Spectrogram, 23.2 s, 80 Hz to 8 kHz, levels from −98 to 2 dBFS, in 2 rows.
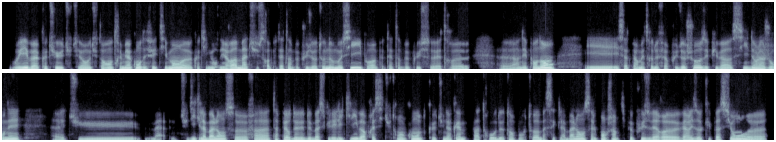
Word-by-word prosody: Oui, 115 Hz, +6 st, +5 dB
ben 100 Hz, -6 st, +3 dB
que -, -, -3 dB
tu 105 Hz, -1 st, +1 dB
tu -, -, -15 dB
te -, -, -16 dB, 0.2 s
tu -, -, -15 dB
t'en 95 Hz, -, -1 dB
rends 95 Hz, 0 st, +2 dB
très 100 Hz, -, -3 dB
bien 105 Hz, +2 st, +4 dB
compte, 120 Hz, 0 st, +3 dB
effectivement, 100 Hz, +3 st, +3 dB
heu, 90 Hz, -, 0 dB
quand -, -, -9 dB
il -, -, -3 dB
grandira, 90 Hz, +3 st, +2 dB
heu, -, -, +6 dB
bah, 105 Hz, -5 st, +4 dB
tu -, -, -11 dB
seras -, -, -5 dB, 0.3 s
un 95 Hz, -, +1 dB
peu -, -, -9 dB
plus 95 Hz, -3 st, -5 dB
autonome 95 Hz, +1 st, +3 dB
aussi. 140 Hz, +9 st, +3 dB
Il 145 Hz, -, +3 dB
pourra 90 Hz, -2 st, -1 dB
peut-être -, -, -9 dB
un -, -, -5 dB
peu -, -, -5 dB
plus, -, -, -7 dB
heu, 90 Hz, -, -2 dB
être, 90 Hz, +2 st, -7 dB
heu 85 Hz, -1 st, -2 dB, 0.5 s
heu, 85 Hz, 0 st, -5 dB
indépendant 105 Hz, -, +5 dB, 0.4 s
et 95 Hz, -1 st, +1 dB
et 95 Hz, -, -2 dB
ça 95 Hz, -, -2 dB
te -, -, -21 dB
permettrait 95 Hz, +1 st, -2 dB
de 95 Hz, -, 0 dB
faire 90 Hz, -1 st, -6 dB
plus 100 Hz, -, -7 dB
de 110 Hz, -, 0 dB
choses. 150 Hz, +1 st, +2 dB
Et -, -, -3 dB
puis, -, -, -7 dB
ben, 90 Hz, 0 st, +1 dB
si 115 Hz, +4 st, -4 dB
dans 105 Hz, -1 st, +3 dB
la 100 Hz, -, +4 dB
journée, 105 Hz, +3 st, +2 dB, 0.5 s
heu, 85 Hz, +1 st, -6 dB
tu, 95 Hz, -2 st, -2 dB
bah, -, -, -10 dB, 0.3 s
tu -, -, -14 dB
dis 110 Hz, +1 st, -1 dB
que 105 Hz, -, -4 dB
la 105 Hz, -, +5 dB
balance, 110 Hz, +3 st, +3 dB
heu, 95 Hz, -1 st, 0 dB
enfin, 95 Hz, 0 st, 0 dB
tu 95 Hz, -, -7 dB
as 95 Hz, -, -3 dB
peur 110 Hz, -1 st, +2 dB
de 95 Hz, -1 st, +2 dB
de 90 Hz, 0 st, 0 dB
basculer 95 Hz, 0 st, -1 dB
l'équilibre, 115 Hz, -, +1 dB
après 95 Hz, -, -1 dB
si -, -, -12 dB
tu -, -, -17 dB
te -, -, -16 dB
rends 95 Hz, -1 st, 0 dB
compte 110 Hz, +1 st, +1 dB
que 95 Hz, -, -6 dB
tu 95 Hz, -, -6 dB
n'as 90 Hz, -, 0 dB
quand -, -, -4 dB
même 95 Hz, -2 st, +1 dB
pas 95 Hz, -, -5 dB
trop 100 Hz, -1 st, -3 dB
de 95 Hz, -1 st, -1 dB
temps 95 Hz, 0 st, -4 dB
pour 90 Hz, 0 st, -10 dB
toi, 105 Hz, +3 st, -1 dB
bah, 90 Hz, -3 st, -5 dB
c'est 85 Hz, -, -10 dB
que -, -, -9 dB
la 85 Hz, -, -5 dB
balance, 105 Hz, +4 st, +1 dB
elle 95 Hz, -1 st, -2 dB
penche 100 Hz, -1 st, -2 dB
un 100 Hz, -, +1 dB
petit 95 Hz, -, -17 dB
peu 100 Hz, -, -3 dB
plus 105 Hz, +3 st, -1 dB
vers, 95 Hz, -1 st, +1 dB
heu, 90 Hz, -1 st, +2 dB
vers 95 Hz, +2 st, 0 dB
les 90 Hz, 0 st, 0 dB
occupations, 100 Hz, +2 st, +1 dB
heu. 90 Hz, -1 st, 0 dB
95 Hz, 270 wpm, -22 LUFS, 90-105 Hz, 0.5 s, heu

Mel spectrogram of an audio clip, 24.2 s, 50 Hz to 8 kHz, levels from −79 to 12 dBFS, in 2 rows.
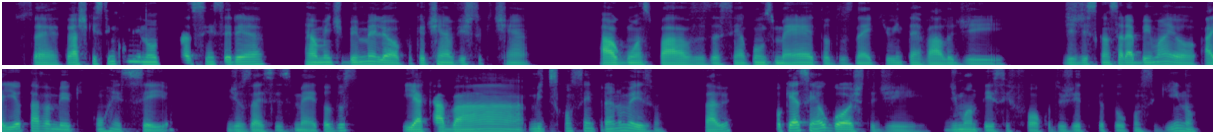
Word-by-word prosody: Certo, 90 Hz, -3 st, -2 dB
eu -, -, +5 dB
acho 95 Hz, 0 st, +4 dB
que 115 Hz, -, -3 dB
5 115 Hz, +2 st, -5 dB
minutos, 105 Hz, -3 st, +1 dB, 0.2 s
assim, 100 Hz, +1 st, 0 dB
seria 110 Hz, +2 st, +3 dB, 0.4 s
realmente 100 Hz, -1 st, +2 dB
bem 100 Hz, +1 st, +1 dB
melhor, 105 Hz, -6 st, +4 dB
porque 85 Hz, +3 st, -5 dB
eu -, -, +1 dB
tinha 95 Hz, -2 st, +1 dB
visto 90 Hz, +1 st, -6 dB
que -, -, -33 dB
tinha 90 Hz, -2 st, -6 dB, 0.7 s
algumas 90 Hz, 0 st, +5 dB
pausas 85 Hz, -1 st, +2 dB
assim, 85 Hz, +1 st, -3 dB
alguns 90 Hz, +2 st, -1 dB
métodos, 85 Hz, -1 st, -1 dB
né, 80 Hz, 0 st, 0 dB
que 80 Hz, +2 st, -12 dB
o 90 Hz, -, -2 dB
intervalo 85 Hz, -2 st, 0 dB
de 80 Hz, -1 st, -6 dB, 0.6 s
de 90 Hz, +1 st, -2 dB
descanso 90 Hz, +1 st, -2 dB
era 95 Hz, -, +6 dB
bem 95 Hz, +2 st, -1 dB
maior, 95 Hz, -6 st, +1 dB
aí 90 Hz, +2 st, +2 dB
eu 105 Hz, -, +5 dB
estava 115 Hz, 0 st, 0 dB
meio 95 Hz, -4 st, -1 dB
que 90 Hz, -, -26 dB
com 95 Hz, -, -6 dB
receio, 90 Hz, -6 st, -3 dB, 0.6 s
de 85 Hz, -, -5 dB
usar 85 Hz, -1 st, 0 dB
esses 80 Hz, +1 st, -7 dB
métodos, 85 Hz, -, -3 dB, 0.4 s
e 95 Hz, +1 st, +5 dB
acabar 100 Hz, +1 st, +3 dB
me 110 Hz, +1 st, -3 dB
desconcentrando 115 Hz, +1 st, -4 dB
mesmo, 95 Hz, -10 st, 0 dB, 0.4 s
sabe? 90 Hz, +8 st, +1 dB, 0.4 s
Porque, -, -, +1 dB
assim, 130 Hz, -2 st, +6 dB
eu 115 Hz, -, +4 dB
gosto 95 Hz, -6 st, +5 dB
de 85 Hz, 0 st, -9 dB, 0.2 s
de 90 Hz, +2 st, -6 dB
manter 95 Hz, -2 st, -1 dB
esse 85 Hz, +1 st, -7 dB
foco 80 Hz, -2 st, -5 dB
do 85 Hz, -, -9 dB
jeito 80 Hz, -1 st, -7 dB
que -, -, -12 dB
eu -, -, -3 dB
estou 75 Hz, -1 st, -7 dB
conseguindo, 90 Hz, +6 st, -7 dB
90 Hz, 160 wpm, -25 LUFS, 85-100 Hz, 0.7 s, era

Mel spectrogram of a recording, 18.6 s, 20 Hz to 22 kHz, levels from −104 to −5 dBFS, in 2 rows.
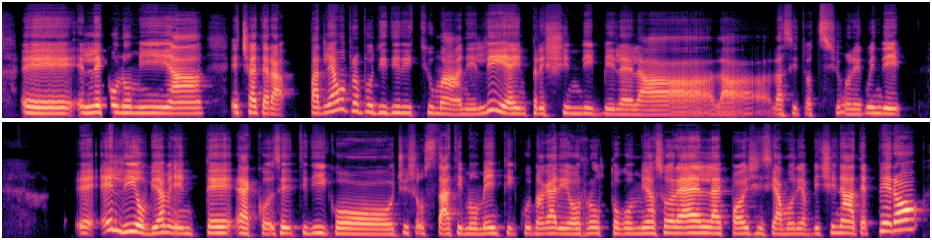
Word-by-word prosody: e 195 Hz, -2 st, +2 dB
e -, -, -4 dB
l'economia, 205 Hz, -3 st, +2 dB, 0.2 s
eccetera. 215 Hz, -4 st, 0 dB, 0.2 s
Parliamo 245 Hz, +11 st, 0 dB
proprio 255 Hz, -6 st, -3 dB
di 220 Hz, 0 st, -4 dB
diritti 210 Hz, 0 st, -6 dB
umani, 170 Hz, -3 st, -2 dB
lì 275 Hz, -, +2 dB
è 200 Hz, -, +5 dB
imprescindibile 185 Hz, -3 st, -4 dB
la 155 Hz, -, -2 dB
la 80 Hz, +2 st, -8 dB
la 165 Hz, -, -7 dB
situazione 170 Hz, 0 st, -9 dB
quindi 190 Hz, -3 st, 0 dB, 1.1 s
e -, -, -1 dB
e 300 Hz, -, +3 dB
lì 260 Hz, -3 st, +4 dB
ovviamente 205 Hz, -1 st, +2 dB
ecco, 190 Hz, -2 st, 0 dB
se 195 Hz, -1 st, -1 dB
ti 205 Hz, -, -9 dB
dico 180 Hz, -4 st, 0 dB
ci 210 Hz, -, -7 dB
son -, -, -8 dB
stati 175 Hz, +3 st, +1 dB
momenti 185 Hz, +1 st, -2 dB
in 175 Hz, -, -18 dB
cui 190 Hz, -, -6 dB
magari 185 Hz, 0 st, 0 dB
ho 175 Hz, 0 st, 0 dB
rotto 195 Hz, +1 st, -5 dB
con 185 Hz, 0 st, -4 dB
mia 195 Hz, +1 st, +1 dB
sorella 205 Hz, 0 st, +6 dB
e 190 Hz, 0 st, +1 dB
poi 190 Hz, 0 st, 0 dB
ci 185 Hz, 0 st, -7 dB
siamo 175 Hz, 0 st, -2 dB
riavvicinate 190 Hz, +4 st, -1 dB
però, 290 Hz, +5 st, +7 dB
195 Hz, 140 wpm, -23 LUFS, 180-210 Hz, 1.1 s, però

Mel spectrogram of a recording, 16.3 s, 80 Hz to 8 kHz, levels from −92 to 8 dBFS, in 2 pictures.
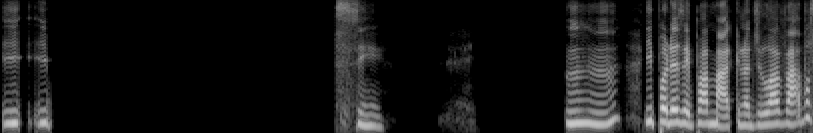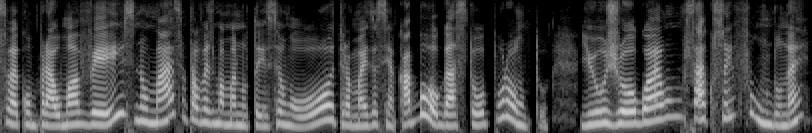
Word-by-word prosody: E 235 Hz, +2 st, -1 dB
e 245 Hz, +1 st, -5 dB, 2.9 s
Sim. 195 Hz, -5 st, -7 dB, 1.8 s
Uhum 235 Hz, +2 st, 0 dB, 0.3 s
e, 270 Hz, -, 0 dB
por 260 Hz, -1 st, +5 dB
exemplo, 235 Hz, -2 st, +4 dB
a -, -, +6 dB
máquina 200 Hz, -1 st, +2 dB
de 200 Hz, +1 st, -7 dB
lavar, 220 Hz, +1 st, +3 dB
você 325 Hz, -5 st, -4 dB
vai 220 Hz, -2 st, +2 dB
comprar 205 Hz, -2 st, +1 dB
uma 210 Hz, +3 st, +2 dB
vez, 220 Hz, -, +1 dB
no 275 Hz, -2 st, -2 dB
máximo, 280 Hz, -, +1 dB
talvez 265 Hz, -5 st, -2 dB
uma 230 Hz, 0 st, -1 dB
manutenção 205 Hz, +1 st, -5 dB
ou 180 Hz, -2 st, -5 dB
outra, 220 Hz, +4 st, 0 dB
mas, 190 Hz, +1 st, -3 dB
assim, 220 Hz, -1 st, -7 dB
acabou. 230 Hz, -, +2 dB
Gastou, 205 Hz, +1 st, -1 dB
pronto. 280 Hz, -, -4 dB, 0.3 s
E 205 Hz, +2 st, -3 dB
o 230 Hz, +2 st, +2 dB
jogo 230 Hz, +2 st, +3 dB
é 280 Hz, +3 st, +6 dB
um 355 Hz, +2 st, -8 dB
saco 335 Hz, -3 st, +1 dB
sem 325 Hz, +1 st, -6 dB
fundo, 260 Hz, -, -5 dB
né? 225 Hz, +7 st, -1 dB
225 Hz, 135 wpm, -21 LUFS, 205-260 Hz, 2.9 s, a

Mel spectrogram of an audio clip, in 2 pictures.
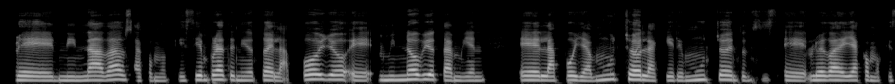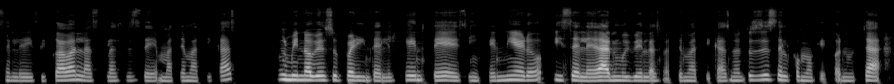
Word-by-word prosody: eh, 190 Hz, -2 st, +2 dB
ni 185 Hz, 0 st, -1 dB
nada. 195 Hz, +4 st, +3 dB
O -, -, -1 dB
sea, 180 Hz, -4 st, -8 dB
como 170 Hz, -1 st, -10 dB
que 180 Hz, 0 st, -11 dB
siempre 210 Hz, +3 st, +1 dB
ha 220 Hz, -, +4 dB
tenido 190 Hz, -2 st, -3 dB
todo 205 Hz, -, +1 dB
el 180 Hz, -3 st, -1 dB
apoyo. 220 Hz, +2 st, +1 dB
Eh, 185 Hz, -1 st, -2 dB
mi 200 Hz, 0 st, +1 dB
novio 225 Hz, +1 st, +4 dB
también, 180 Hz, -1 st, -3 dB, 0.3 s
eh, 200 Hz, 0 st, +3 dB
la 190 Hz, -1 st, +4 dB
apoya 185 Hz, -1 st, 0 dB
mucho, 220 Hz, +3 st, +2 dB
la 185 Hz, -3 st, +1 dB
quiere 185 Hz, 0 st, -5 dB
mucho. 215 Hz, +3 st, -1 dB
Entonces, 190 Hz, -, -5 dB
eh, 180 Hz, -3 st, -2 dB
luego 200 Hz, 0 st, +3 dB
a 200 Hz, -, +4 dB
ella 195 Hz, 0 st, +1 dB
como 190 Hz, -3 st, -6 dB
que 175 Hz, -, -15 dB
se 180 Hz, 0 st, -10 dB
le 175 Hz, -1 st, -6 dB
dificultaban 190 Hz, +4 st, 0 dB
las 175 Hz, 0 st, -5 dB
clases 180 Hz, +2 st, -11 dB
de 170 Hz, -1 st, -6 dB
matemáticas. 175 Hz, +6 st, -6 dB, 0.4 s
Y 230 Hz, -, +4 dB
mi 210 Hz, -1 st, +7 dB
novio 200 Hz, 0 st, +6 dB
es 195 Hz, -, -5 dB
súper 195 Hz, -1 st, +2 dB
inteligente, 185 Hz, +2 st, -1 dB
es 175 Hz, +1 st, -9 dB
ingeniero, 195 Hz, +3 st, 0 dB
y 210 Hz, -3 st, -3 dB
se 195 Hz, 0 st, +2 dB
le 170 Hz, -1 st, +1 dB
dan 180 Hz, 0 st, +8 dB
muy 185 Hz, -1 st, -1 dB
bien 180 Hz, 0 st, -1 dB
las 175 Hz, -, -3 dB
matemáticas, 170 Hz, 0 st, -7 dB
¿no? 180 Hz, -, -3 dB
Entonces 205 Hz, +4 st, -2 dB
él 195 Hz, -3 st, 0 dB
como 180 Hz, -4 st, -5 dB
que -, -, -14 dB
con -, -, -6 dB
mucha 185 Hz, +2 st, +1 dB
190 Hz, 205 wpm, -24 LUFS, 180-205 Hz, 0.4 s, dan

